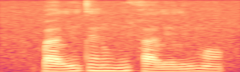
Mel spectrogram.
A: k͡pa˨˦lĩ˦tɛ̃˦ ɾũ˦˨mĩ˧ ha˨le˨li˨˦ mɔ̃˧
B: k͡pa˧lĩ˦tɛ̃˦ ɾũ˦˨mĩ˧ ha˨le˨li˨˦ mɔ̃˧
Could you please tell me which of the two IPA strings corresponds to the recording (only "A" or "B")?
B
